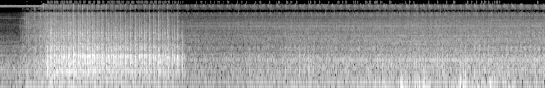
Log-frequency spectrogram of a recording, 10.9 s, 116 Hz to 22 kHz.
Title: 2012 Toyota Prius loud engine rumble rattle noise upon startup then goes away Blown Head Gasket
